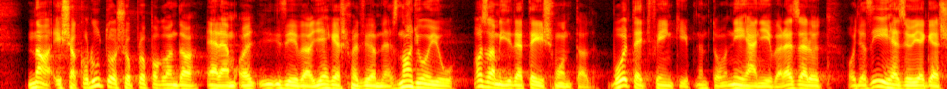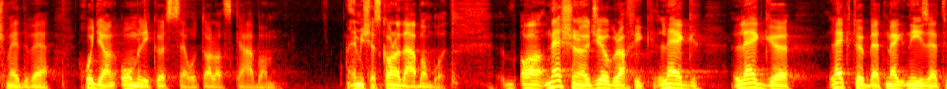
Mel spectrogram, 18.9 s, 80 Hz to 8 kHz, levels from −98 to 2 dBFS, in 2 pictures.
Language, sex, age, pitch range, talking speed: Hungarian, male, 30-49, 95-130 Hz, 150 wpm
